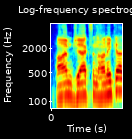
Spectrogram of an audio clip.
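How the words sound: The voice is pitched very low and deep.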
